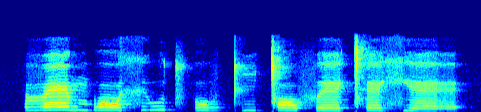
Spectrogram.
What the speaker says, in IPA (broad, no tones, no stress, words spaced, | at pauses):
væ mbɔ xʲut͡sʼovkʼi ǀɔfɛǀʰɛ xʲɛ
